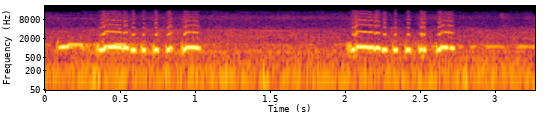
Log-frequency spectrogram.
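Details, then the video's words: Singing local wild zebra dove, used as a lure and training recording: two phrases a second apart, each a quick stuttering burst of coos falling into a few evenly spaced shorter notes. "Pancingan burung perkutut lokal alam gacor"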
